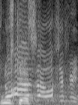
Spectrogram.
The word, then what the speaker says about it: Mousquès: Ça se prononce Mousquès.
